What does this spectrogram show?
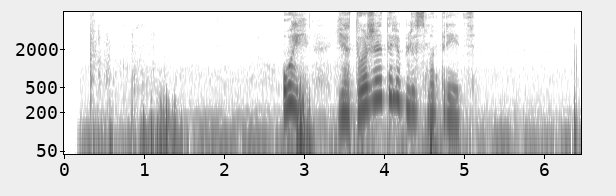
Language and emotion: Russian, positive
